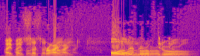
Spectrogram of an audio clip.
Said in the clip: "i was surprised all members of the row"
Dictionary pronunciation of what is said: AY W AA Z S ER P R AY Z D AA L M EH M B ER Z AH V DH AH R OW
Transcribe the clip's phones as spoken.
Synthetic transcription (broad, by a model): AY W AA Z S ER P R AY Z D AA L M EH M B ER AH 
